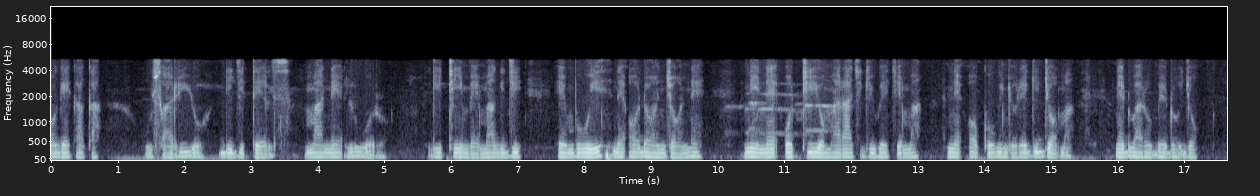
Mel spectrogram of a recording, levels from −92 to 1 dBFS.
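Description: A speech recording, coated from start to finish in a gritty hiss that swells whenever the speech gets loud, with a rough, crunchy edge on sharp onsets and a dull top, since nothing reaches above 5.3 kHz. This is heavy 4-bit ADPCM compression: each sample is coded as a coarse step from a prediction, so the error rides the signal level and the step size lags on fast attacks. The narrow band points to a low sample rate near 11 kHz, which fits a bitrate around 44 kbps.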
